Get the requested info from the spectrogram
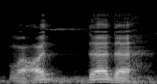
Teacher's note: آگے پھر دال مشدد ہے، اس میں تھوڑی سختی ہوگی، وعددہ، تو ہاں جو ہے نا ساکن ہو جائے گی وقف میں۔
